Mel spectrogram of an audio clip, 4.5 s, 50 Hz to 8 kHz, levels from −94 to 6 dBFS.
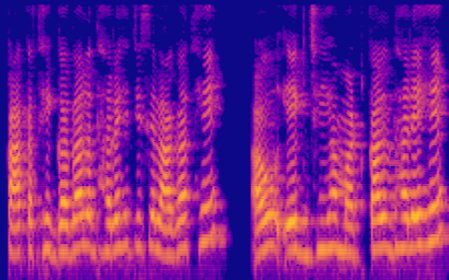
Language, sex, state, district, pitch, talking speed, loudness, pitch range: Chhattisgarhi, female, Chhattisgarh, Jashpur, 290 Hz, 225 wpm, -17 LUFS, 270-310 Hz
